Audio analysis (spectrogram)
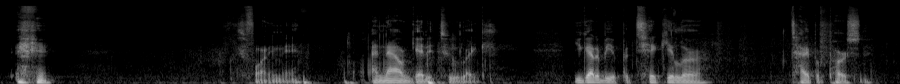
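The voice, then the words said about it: Whispering. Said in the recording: “whispering”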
